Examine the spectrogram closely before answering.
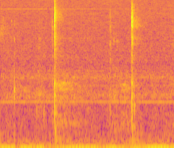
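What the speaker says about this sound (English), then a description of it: "And then I'm just clicking on the screen" A computer mouse gives two faint, sharp clicks about a second apart, with no voice over them.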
